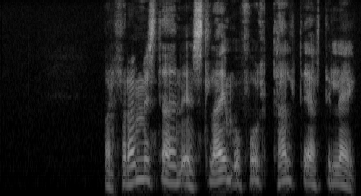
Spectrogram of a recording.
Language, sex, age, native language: Icelandic, female, 30-39, Icelandic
